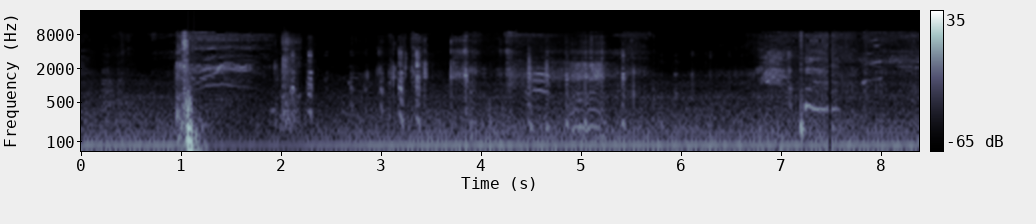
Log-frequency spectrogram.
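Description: A camel bumps its nose against a car window.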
